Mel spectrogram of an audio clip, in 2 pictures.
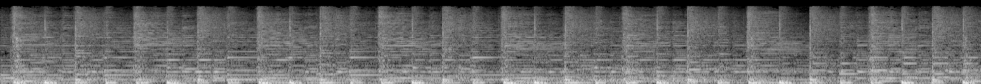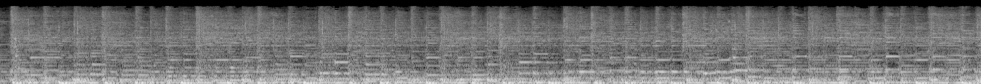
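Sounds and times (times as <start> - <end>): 
baglama: 0.0 - 19.6.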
